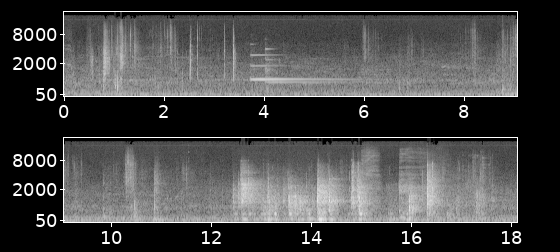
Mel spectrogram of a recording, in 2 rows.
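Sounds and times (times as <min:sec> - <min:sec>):
faint footsteps: 0:00.0 - 0:18.1
doorbell ringing with a two-note chime: 0:03.7 - 0:06.8.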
